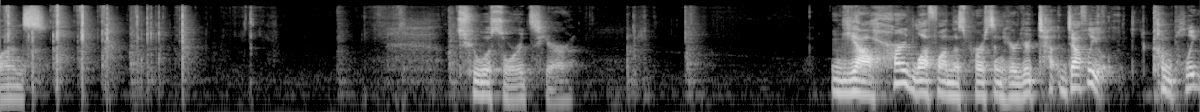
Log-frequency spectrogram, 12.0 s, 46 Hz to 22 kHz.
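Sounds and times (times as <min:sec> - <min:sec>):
cards snapping and rustling: 0:00.0 - 0:02.8.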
